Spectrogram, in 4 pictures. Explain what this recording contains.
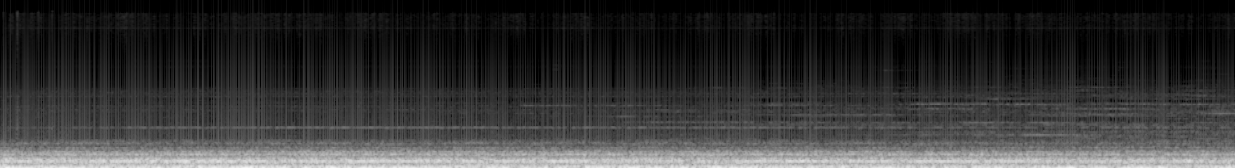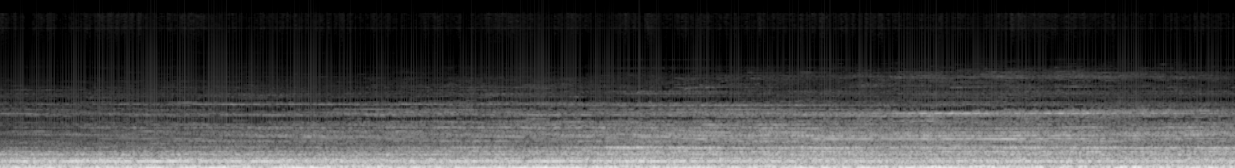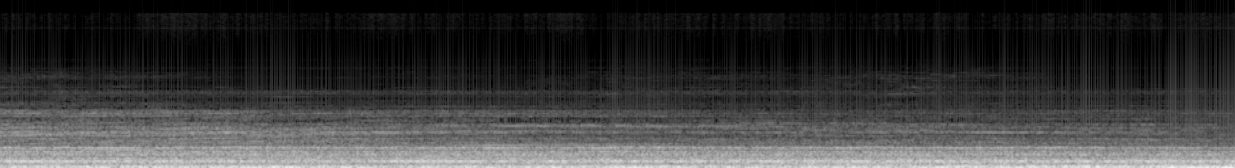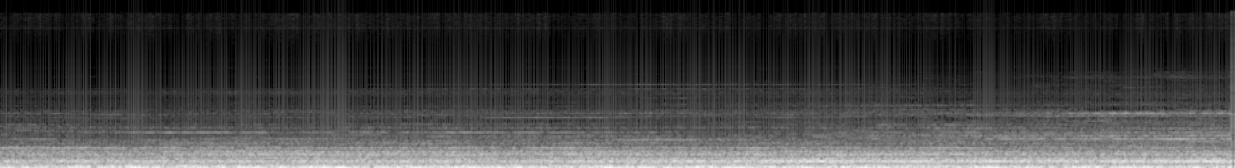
CWD LT sphere atm
ambience, ambient, atmosphere, cosmos, dark, deep, drone, epic, fx, melancholic, pad, science-fiction, sci-fi, sfx, soundscape, space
